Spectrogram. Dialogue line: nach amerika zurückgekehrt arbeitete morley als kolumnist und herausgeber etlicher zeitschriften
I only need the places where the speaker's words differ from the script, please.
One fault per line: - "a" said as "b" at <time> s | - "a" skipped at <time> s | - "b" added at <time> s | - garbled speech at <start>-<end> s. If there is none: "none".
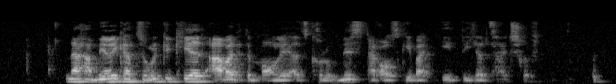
- "und" skipped at 3.7 s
